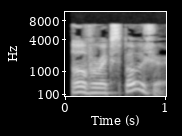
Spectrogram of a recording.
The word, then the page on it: overexposure: British English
